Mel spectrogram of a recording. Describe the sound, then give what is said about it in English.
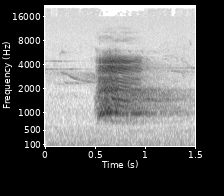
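A red fox gives a single harsh, raspy call, a loud scratchy burst lasting about a second that fades gradually, with no one talking. “A red fox, what do I call that vocalization? It's certainly not a bark.”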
